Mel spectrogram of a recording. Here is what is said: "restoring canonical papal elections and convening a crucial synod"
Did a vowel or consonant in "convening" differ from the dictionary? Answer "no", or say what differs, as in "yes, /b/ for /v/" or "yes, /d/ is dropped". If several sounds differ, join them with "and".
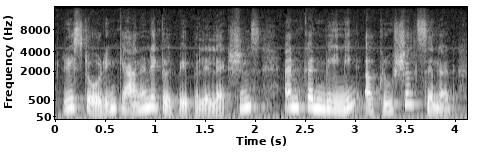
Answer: no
